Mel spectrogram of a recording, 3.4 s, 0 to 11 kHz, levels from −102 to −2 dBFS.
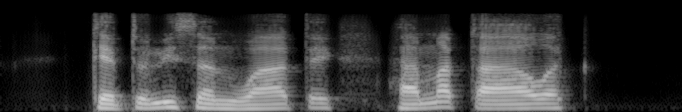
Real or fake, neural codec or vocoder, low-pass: fake; codec, 16 kHz, 0.5 kbps, X-Codec, HuBERT features, trained on balanced general audio; 7.2 kHz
